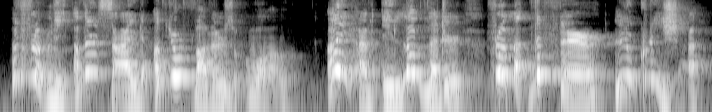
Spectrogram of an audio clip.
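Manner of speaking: high, eager monster voice; Grover voice. Acted. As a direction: Grover delivering the letter.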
